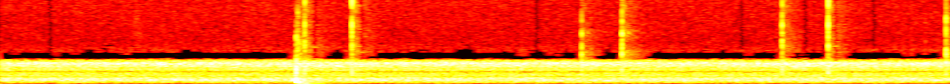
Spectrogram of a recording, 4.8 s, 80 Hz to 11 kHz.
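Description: Steady static hiss from a Retevis RT85 handheld radio's speaker, its squelch held open by the monitor button, with a few light clicks as frequency keys are pressed.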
